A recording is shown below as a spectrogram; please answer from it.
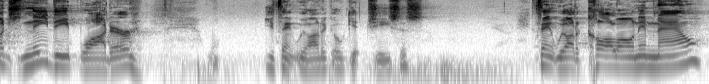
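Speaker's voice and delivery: low, underplayed reluctant suggestion; understated wry hesitation. People in a sinking boat finally considering Jesus, low and understated. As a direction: drop low, as if asking sheepishly. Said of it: "You know, like we do".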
